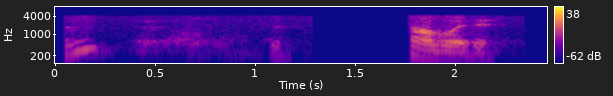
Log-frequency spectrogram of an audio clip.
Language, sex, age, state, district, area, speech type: Goan Konkani, female, 45-60, Goa, Salcete, urban, conversation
